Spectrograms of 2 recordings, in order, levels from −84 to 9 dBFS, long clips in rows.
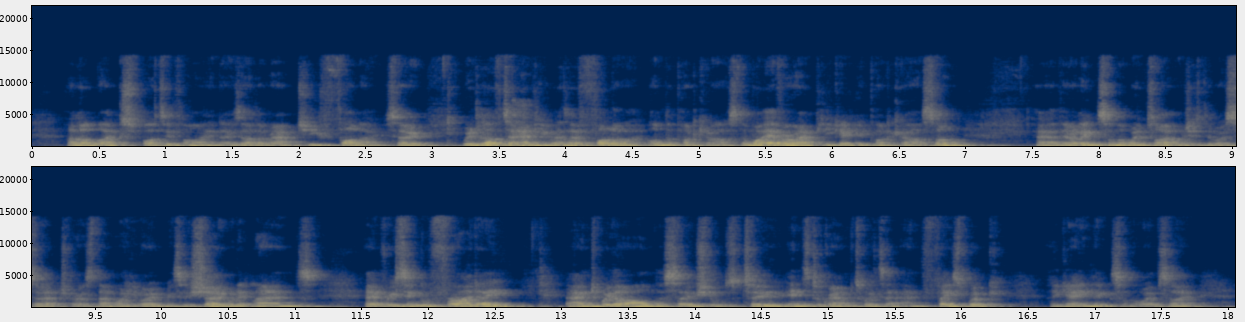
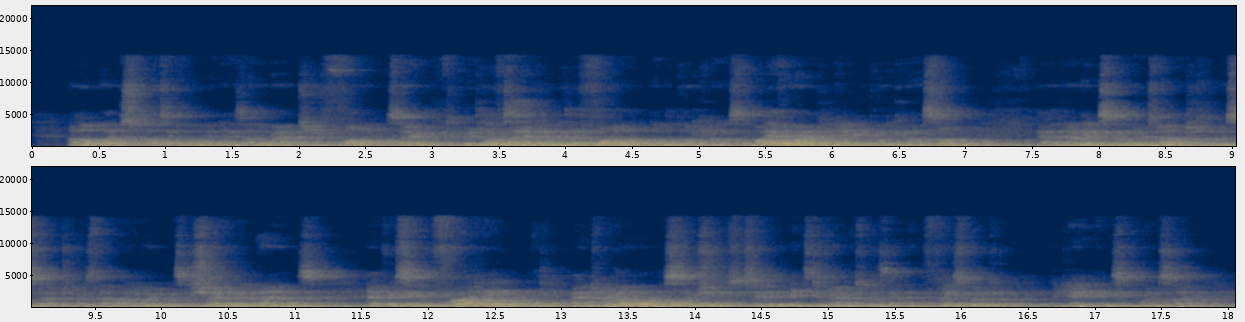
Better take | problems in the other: first | room echo; strong; dies away in 2.4 s; slight in the first // off-mic speech; far; far in the first

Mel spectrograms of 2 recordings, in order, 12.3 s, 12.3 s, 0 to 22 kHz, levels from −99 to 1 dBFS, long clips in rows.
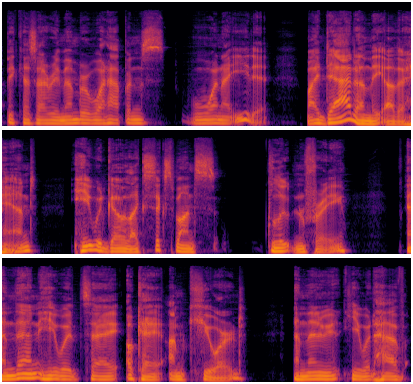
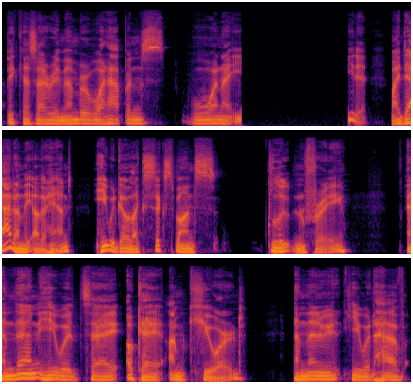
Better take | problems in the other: first | audio freezing; at 2.5 s for 1 s

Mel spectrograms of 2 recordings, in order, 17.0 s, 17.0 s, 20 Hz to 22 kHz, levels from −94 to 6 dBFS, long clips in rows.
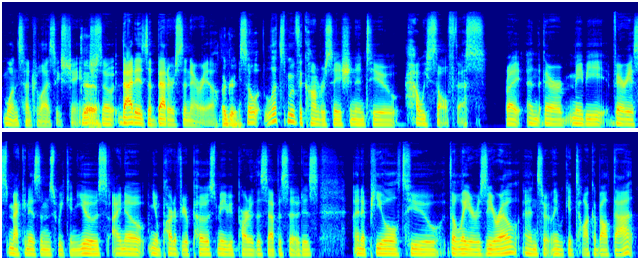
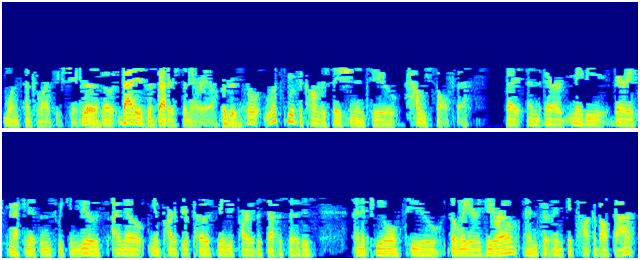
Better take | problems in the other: first | garbled, watery; badly; nothing above 3 kHz

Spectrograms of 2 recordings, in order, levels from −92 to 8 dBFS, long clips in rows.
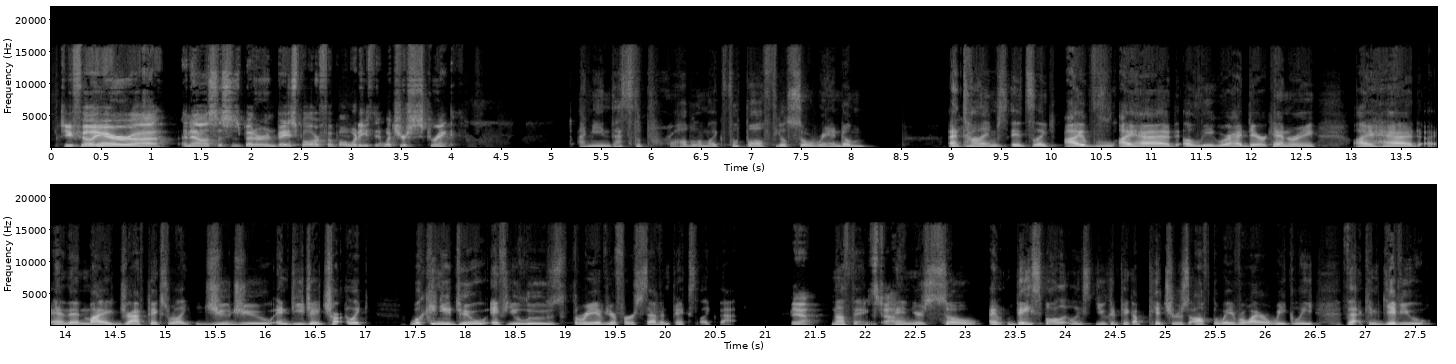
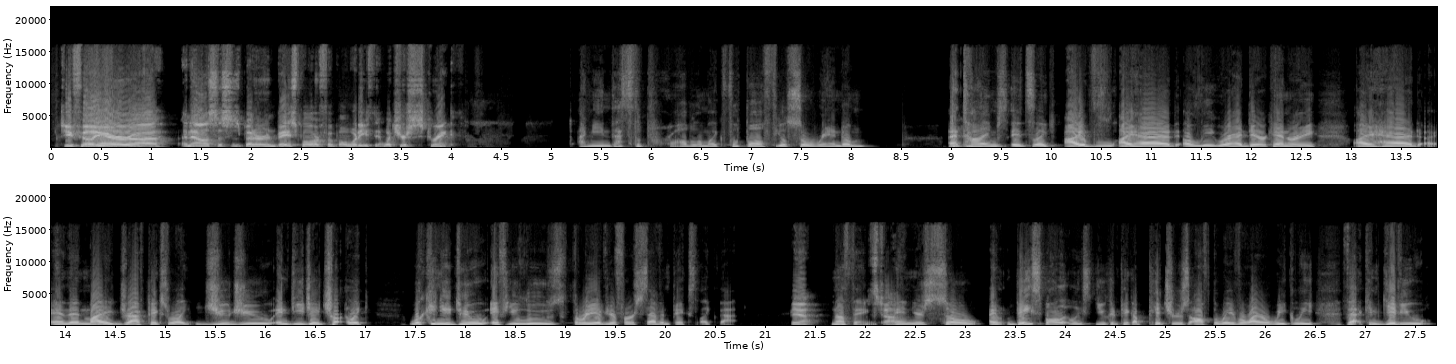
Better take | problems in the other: first | distortion; slight; 10 dB below the speech

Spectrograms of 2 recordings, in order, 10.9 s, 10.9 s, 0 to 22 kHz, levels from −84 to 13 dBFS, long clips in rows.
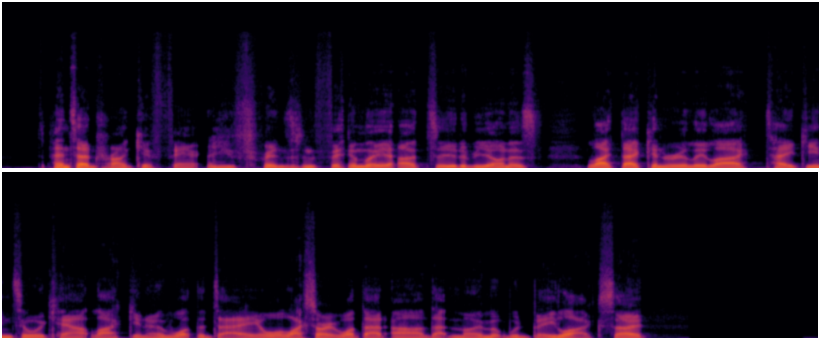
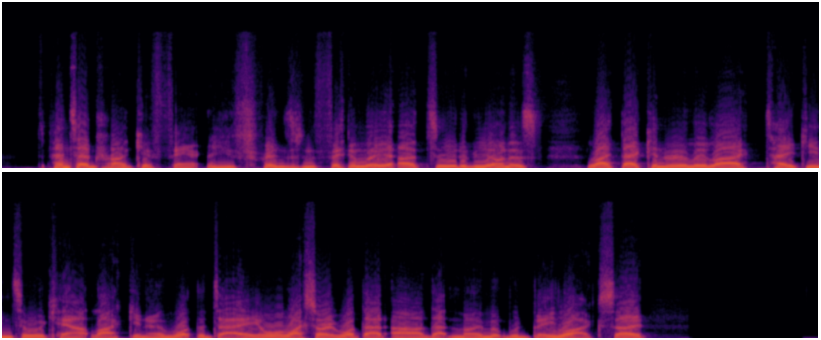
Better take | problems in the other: first | distortion; heavy; 6 dB below the speech

